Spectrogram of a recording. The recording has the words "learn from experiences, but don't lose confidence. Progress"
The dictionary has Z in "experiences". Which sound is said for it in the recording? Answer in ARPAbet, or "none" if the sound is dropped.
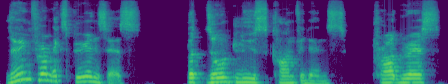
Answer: S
